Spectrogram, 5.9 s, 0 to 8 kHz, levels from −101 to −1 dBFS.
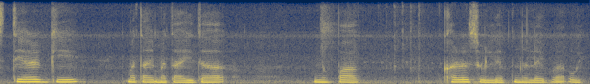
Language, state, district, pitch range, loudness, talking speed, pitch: Manipuri, Manipur, Imphal West, 190-215 Hz, -14 LUFS, 80 wpm, 200 Hz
